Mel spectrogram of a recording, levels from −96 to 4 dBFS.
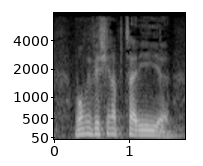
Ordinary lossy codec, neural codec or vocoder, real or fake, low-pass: MP3, 32 kbps; none; real; 7.2 kHz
